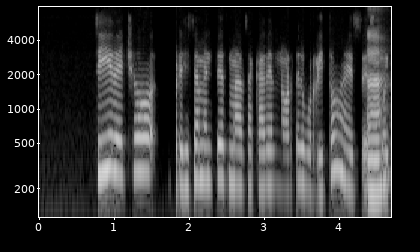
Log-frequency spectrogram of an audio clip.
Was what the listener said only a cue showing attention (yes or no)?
yes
